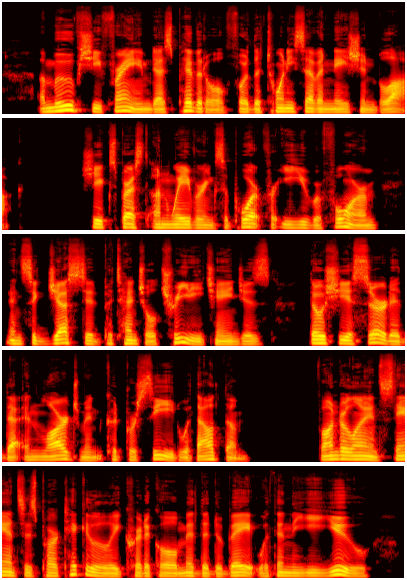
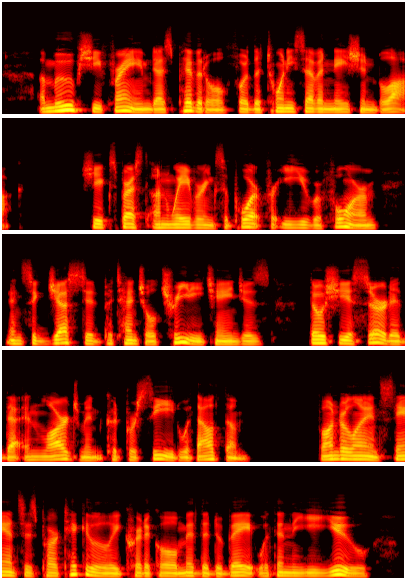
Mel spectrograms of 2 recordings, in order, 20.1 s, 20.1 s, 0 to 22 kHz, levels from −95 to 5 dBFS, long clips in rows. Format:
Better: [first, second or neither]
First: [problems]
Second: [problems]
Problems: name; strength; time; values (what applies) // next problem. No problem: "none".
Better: first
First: none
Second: muffled; slightly; fading above 3.5 kHz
